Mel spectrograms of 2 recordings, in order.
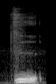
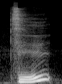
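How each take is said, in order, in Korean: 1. 다음 3성 앞에서는 음이 낮게 내려가요. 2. 음이 중간에서 높게 올라가요. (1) "그래서 삼성이 연속되면은" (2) "이거를 이성으로 고치면은"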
